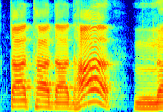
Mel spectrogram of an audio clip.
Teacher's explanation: आगे बढ़ी यह दोस्तों दंत पे आ जाते हैं ये दंत जो दांत की सहायता से बोले जाए वो दंत यानी दंत स्पर्श व्यंजन कहलाते हैं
